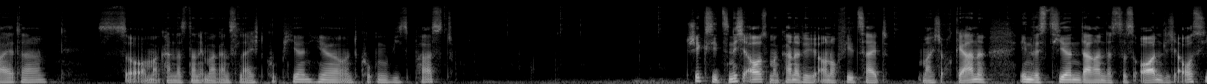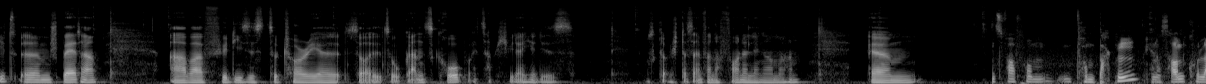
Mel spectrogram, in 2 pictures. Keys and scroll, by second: 9.6 BackSpace.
